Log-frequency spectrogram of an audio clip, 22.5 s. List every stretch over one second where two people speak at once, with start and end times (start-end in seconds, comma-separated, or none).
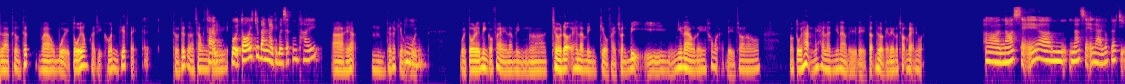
none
